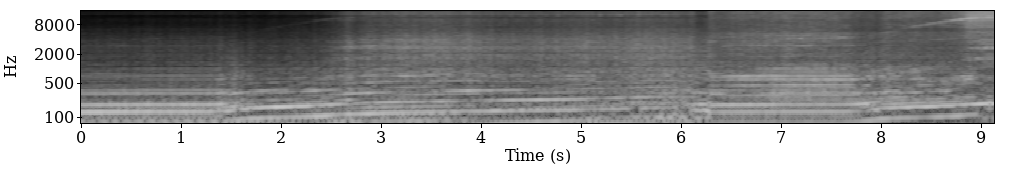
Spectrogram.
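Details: Turbo LS-powered Oldsmobile on a Holley Terminator X, full-throttle dyno pull making about 509 hp: a strong, clean, unbroken climb with no misfire or knock, fuel pressure good.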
